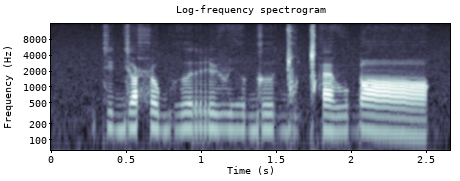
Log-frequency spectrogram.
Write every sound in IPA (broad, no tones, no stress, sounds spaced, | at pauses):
tʲ u dʲ o ħ u bʱ ɯː r y v i ɦ ɯ ɡ ɯː ɡ͡ǀ u ǀʰ æ v u ɠ ɑː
